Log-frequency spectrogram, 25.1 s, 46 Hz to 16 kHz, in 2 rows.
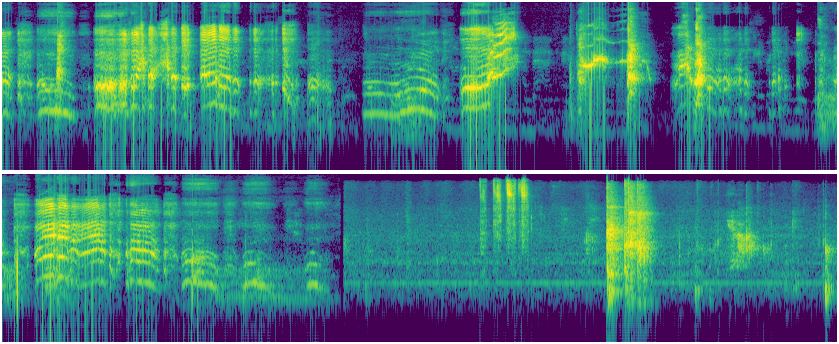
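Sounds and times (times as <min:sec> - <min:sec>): baby laughing and babbling: 0:00.0 - 0:07.8, 0:10.0 - 0:17.5.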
